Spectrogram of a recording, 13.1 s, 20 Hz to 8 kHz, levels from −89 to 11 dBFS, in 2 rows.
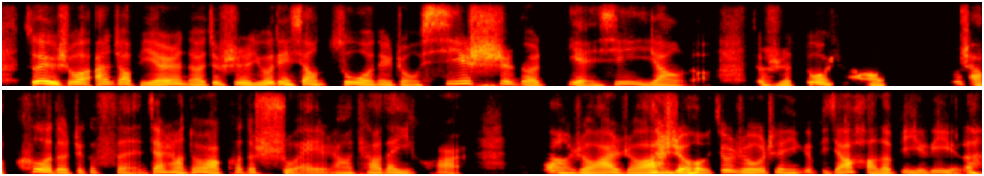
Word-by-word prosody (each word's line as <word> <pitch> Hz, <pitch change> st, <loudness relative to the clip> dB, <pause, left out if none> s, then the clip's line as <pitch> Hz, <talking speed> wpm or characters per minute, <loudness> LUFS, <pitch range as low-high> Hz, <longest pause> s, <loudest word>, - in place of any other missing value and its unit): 所 245 Hz, -, +9 dB
以 240 Hz, -4 st, +12 dB
说 210 Hz, +1 st, +4 dB
按 225 Hz, +2 st, 0 dB
照 225 Hz, -2 st, +3 dB
别 175 Hz, -2 st, 0 dB
人 200 Hz, +1 st, +3 dB
的 170 Hz, -2 st, -2 dB
就 210 Hz, -, -1 dB
是 195 Hz, -3 st, 0 dB
有 180 Hz, +3 st, +3 dB
点 205 Hz, -2 st, +3 dB
像 185 Hz, 0 st, +1 dB
做 190 Hz, -3 st, +1 dB
那 175 Hz, -1 st, -2 dB
种 165 Hz, -, -6 dB
西 255 Hz, +10 st, +2 dB
式 245 Hz, -2 st, +3 dB
的 160 Hz, -3 st, -2 dB
点 180 Hz, -, -1 dB
心 225 Hz, +8 st, -3 dB
一 185 Hz, -, -4 dB
样 155 Hz, -5 st, -2 dB
的， -, -, -23 dB, 0.4 s
就 -, -, -5 dB
是 155 Hz, -1 st, -4 dB
多 205 Hz, -, +2 dB
少 200 Hz, -, -6 dB, 0.8 s
多 220 Hz, -, -7 dB
少 165 Hz, -7 st, 0 dB
克 250 Hz, -4 st, +2 dB
的 165 Hz, -2 st, -2 dB
这 180 Hz, -, -9 dB
个 190 Hz, -, -11 dB
粉， 180 Hz, -1 st, -10 dB
加 195 Hz, 0 st, -1 dB
上 200 Hz, -4 st, 0 dB
多 200 Hz, -, -3 dB
少 195 Hz, -, +3 dB
克 200 Hz, +5 st, -10 dB
的 180 Hz, -, -7 dB
水， 190 Hz, 0 st, -6 dB
然 -, -, -9 dB
后 150 Hz, -, -5 dB
调 160 Hz, 0 st, -4 dB
在 175 Hz, -, -3 dB
一 155 Hz, -, -5 dB
块 165 Hz, -, -12 dB
儿， -, -, -5 dB, 0.5 s
这 210 Hz, -, -2 dB
样 170 Hz, -4 st, -1 dB
揉 160 Hz, 0 st, -1 dB
啊 180 Hz, +1 st, +3 dB
揉 165 Hz, -1 st, -5 dB
啊， 170 Hz, +2 st, +6 dB
揉， 180 Hz, 0 st, +5 dB
就 220 Hz, -, -1 dB
揉 175 Hz, -2 st, -1 dB
成 180 Hz, -4 st, -5 dB
一 165 Hz, -, -6 dB
个 200 Hz, -, -9 dB
比 175 Hz, -3 st, -17 dB
较 185 Hz, +4 st, +2 dB
好 215 Hz, -, -4 dB
的 160 Hz, -, -1 dB
比 175 Hz, 0 st, -8 dB
例 180 Hz, -3 st, -5 dB
了。 175 Hz, -, -4 dB
180 Hz, 310 characters per minute, -22 LUFS, 165-205 Hz, 0.8 s, 以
